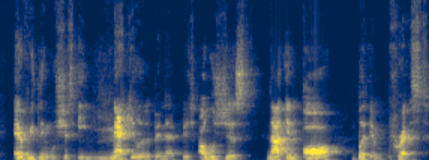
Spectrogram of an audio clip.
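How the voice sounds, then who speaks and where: An animated, bright and sharp voice with vocal fry, very wide pitch swings, big swings in loudness, a moderate pace and audible room echo. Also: man, medium pitch for a man. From US South, Winston-Salem, North Carolina. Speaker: content creator, podcast guest. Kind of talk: casual interview storytelling.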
